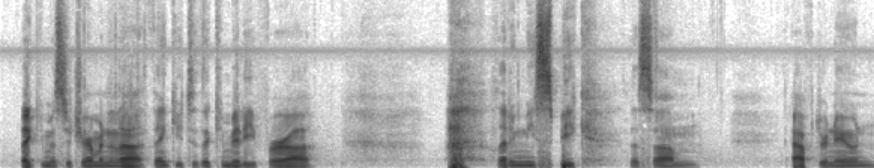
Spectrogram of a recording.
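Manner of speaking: soft, a little winded, catching breath. Thanking the chairman and committee before speaking on a bill, a little out of breath. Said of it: "a little out of breath".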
